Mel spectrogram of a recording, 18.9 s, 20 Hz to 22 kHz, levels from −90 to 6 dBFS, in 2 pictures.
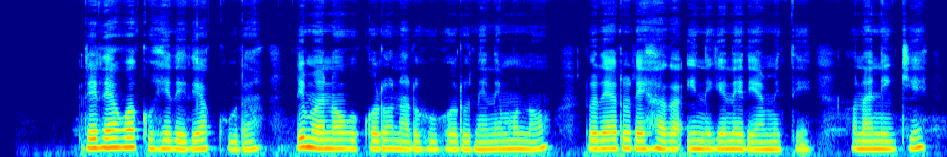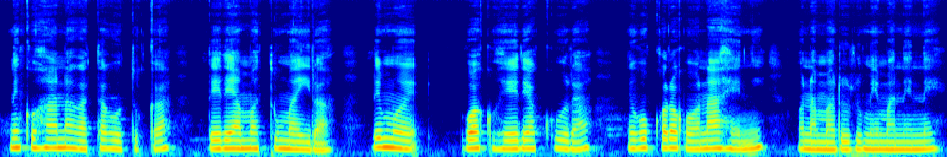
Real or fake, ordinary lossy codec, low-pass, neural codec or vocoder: real; none; none; none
